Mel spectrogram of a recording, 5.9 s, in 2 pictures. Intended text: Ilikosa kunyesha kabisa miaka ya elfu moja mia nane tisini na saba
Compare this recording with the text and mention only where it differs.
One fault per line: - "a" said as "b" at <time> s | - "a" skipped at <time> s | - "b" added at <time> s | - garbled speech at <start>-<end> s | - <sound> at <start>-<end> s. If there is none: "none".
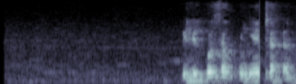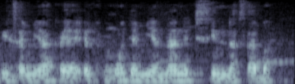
- dropout at 2.6-2.7 s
